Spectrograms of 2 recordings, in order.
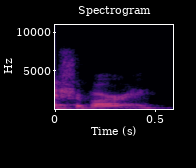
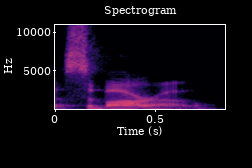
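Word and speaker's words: Sbarro: you guys sponsored by Shibari yeah who's sponsored by Shibari and rims okay we've been here we're in talks with Citgo but uh we'll see you guys are saying it wrong it's uh sabaro dude these calzones oh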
